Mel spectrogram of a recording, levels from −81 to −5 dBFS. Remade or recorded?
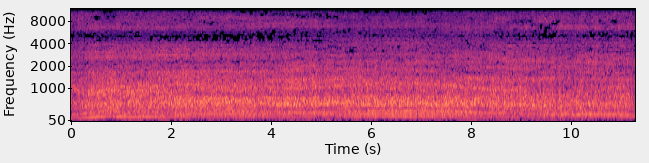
recorded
